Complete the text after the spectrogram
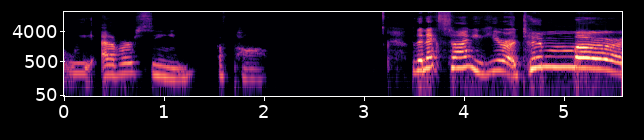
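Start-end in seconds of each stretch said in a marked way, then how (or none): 4.5-5.6 loud, long lumberjack call; yell. A narrator's reading. A yell from hell, loud and drawn out. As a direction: bellow it from the pits.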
